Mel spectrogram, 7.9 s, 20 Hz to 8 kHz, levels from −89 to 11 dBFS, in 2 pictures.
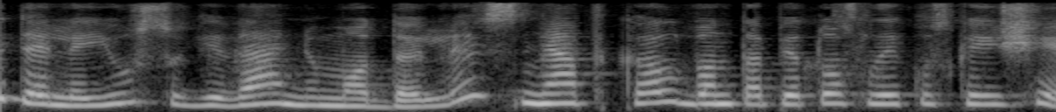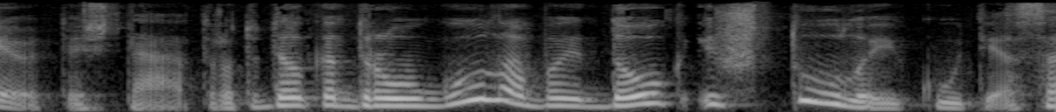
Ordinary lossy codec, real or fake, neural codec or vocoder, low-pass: AAC, 32 kbps; real; none; 7.2 kHz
